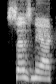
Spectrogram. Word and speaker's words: Szczesniak: I'm going to spell it for you guys because Szczesniak is crazy.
